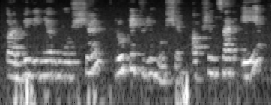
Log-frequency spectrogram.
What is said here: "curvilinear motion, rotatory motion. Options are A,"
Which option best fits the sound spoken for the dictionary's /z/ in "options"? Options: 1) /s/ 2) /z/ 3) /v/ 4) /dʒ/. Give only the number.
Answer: 1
